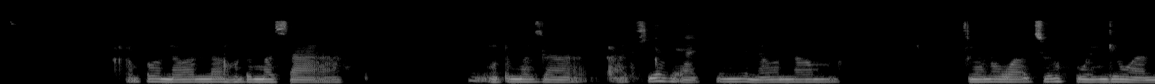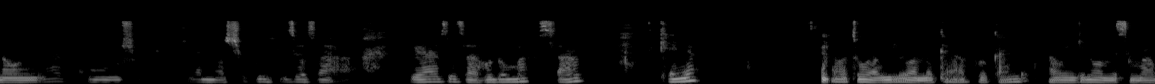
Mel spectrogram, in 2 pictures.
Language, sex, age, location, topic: Swahili, male, 18-24, Nakuru, government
